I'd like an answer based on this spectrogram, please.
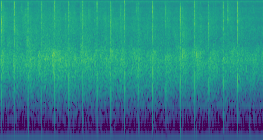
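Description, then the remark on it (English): A church audience applauds steadily to honour the work of those who came before them, many hands clapping in a dense, even wash with a few sharper individual claps standing out at a brisk, regular pace. No one speaks over it. “And we, here today, God's present, as we carry on the legacy of those before us, I think that we need to just take a moment and to applaud the work of those who were before us.”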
